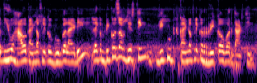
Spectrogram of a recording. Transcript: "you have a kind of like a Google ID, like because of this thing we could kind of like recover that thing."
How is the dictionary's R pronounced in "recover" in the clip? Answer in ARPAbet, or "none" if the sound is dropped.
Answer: R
